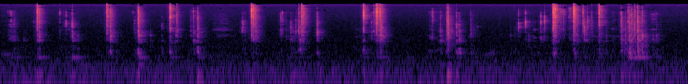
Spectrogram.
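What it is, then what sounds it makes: Mechanical keyboard with plastic keycaps being typed on. Fingertips with long nails type continuously on a black, retro typewriter-style Qwerkywriter S mechanical keyboard with round plastic keycaps. The result is a steady run of sharp, bright clicks and taps with very short decays, separated by brief pauses.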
